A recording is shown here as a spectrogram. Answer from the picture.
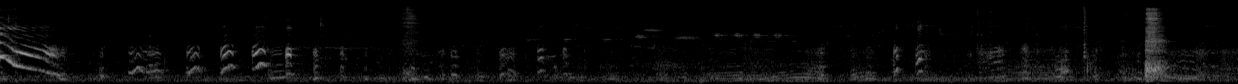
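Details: Several puppies crying together, with rapid overlapping high yelps and whines crowded into the first three seconds, then scattered softer squeaks and whimpers over a faint background with a few sharp knocks.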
